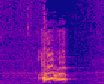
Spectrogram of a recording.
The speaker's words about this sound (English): I think somebody's dog has an opinion on some trade rumors. Yeah, seriously.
